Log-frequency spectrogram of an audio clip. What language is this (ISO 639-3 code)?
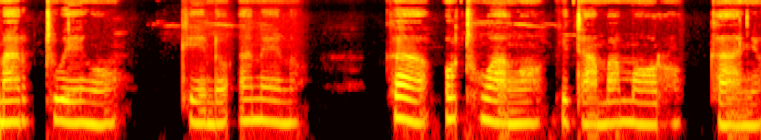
luo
